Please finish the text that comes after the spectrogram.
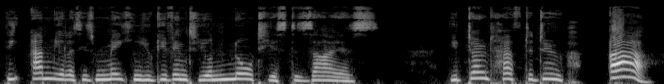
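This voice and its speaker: A man puts on a female pony magician for a storybook tale, pitched well up high. The manner is theatrical and melodramatic, with breathy pleading in a close, dry sound. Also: lively intonation, unhurried, no room sound. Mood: desperate pleading.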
